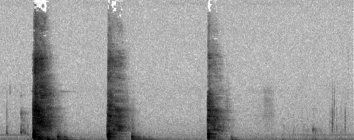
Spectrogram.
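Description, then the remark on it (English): Three sharp, explosive sneezes from a person with a cold, each one loud and quickly fading, spaced about a second apart with quiet in between and no talking. “That sneeze was a long time coming.”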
